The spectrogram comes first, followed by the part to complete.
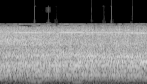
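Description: Steady whir of a handheld UV curing lamp's cooling fan, running while the lamp cures a freshly applied bathtub-refinishing coating, with a few faint steady tones in the noise.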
